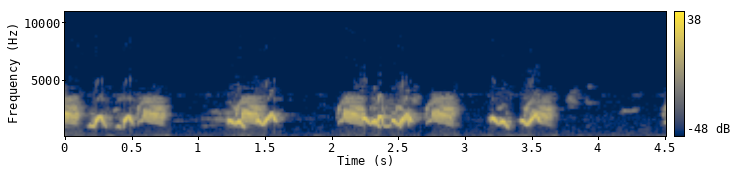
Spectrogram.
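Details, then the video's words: White-browed scimitar babbler, a small bird, uttering clustered bursts of wavering, liquid whistled notes roughly once a second, with brief pauses between phrases and a quiet background. "White-browed Scimitar Babbler small bird so lovely"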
